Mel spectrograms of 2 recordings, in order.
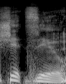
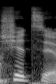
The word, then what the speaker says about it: Shih Tzu: It's just Shih Tzu. Shih Tzu, yeah.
